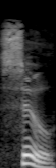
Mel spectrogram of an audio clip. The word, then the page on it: sou: American English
